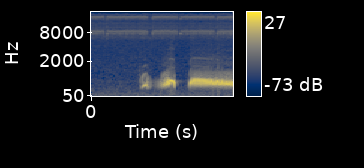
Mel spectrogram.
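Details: Single song phrase from a spotted dove, karom pa roi style: two short soft coos, then a long level low coo, with a faint high whine.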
